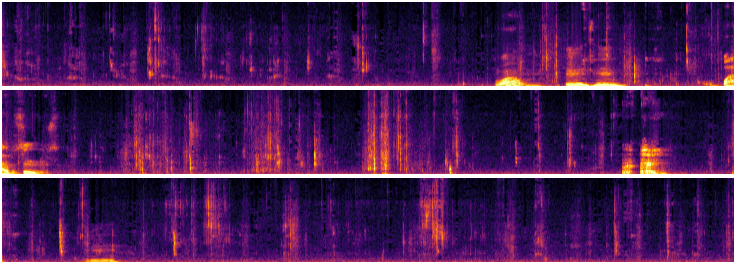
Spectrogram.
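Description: Lettuce crunches loudly as people chew up close.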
